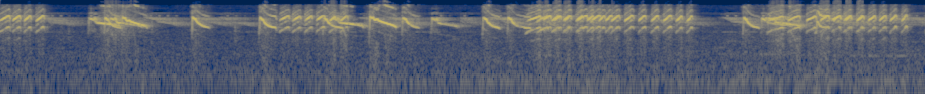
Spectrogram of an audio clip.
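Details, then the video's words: High rapid chirping phrases of a wild Japanese white-eye, starting with short isolated whistles and building into longer twittering runs; meant as lure and master song. "Suara burung pleci liar,cocok buat pikat dan masteran."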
